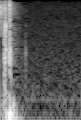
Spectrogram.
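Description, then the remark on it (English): A single sharp plastic knock, a hard ka-chunk of a plastic flash drive striking another plastic piece, loud, followed by a faint second tap and then quiet room tone. “the ka-chunk was plastic on plastic, and um, it was my flash drive”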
